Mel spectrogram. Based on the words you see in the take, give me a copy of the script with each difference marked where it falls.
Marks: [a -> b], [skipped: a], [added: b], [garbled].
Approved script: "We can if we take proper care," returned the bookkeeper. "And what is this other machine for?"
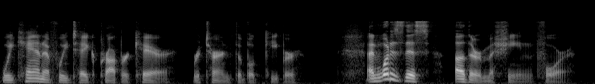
"We can if we take proper care," returned the bookkeeper. "And what is this other machine for?"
